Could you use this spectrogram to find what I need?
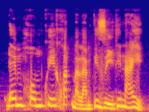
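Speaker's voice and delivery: very high-pitched angry scolding; acted shrill outcry of exasperation; screeching outrage. A narrator's reading. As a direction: screech it like a fed-up wife. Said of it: "Mụ Hoa gào lên".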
